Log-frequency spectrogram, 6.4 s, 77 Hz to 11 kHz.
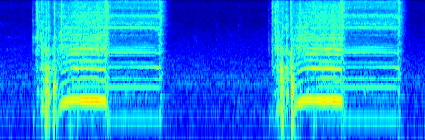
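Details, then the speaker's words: Two Polaroid SX-70 cameras ejecting a single shot from an empty pack, one with the 20,000 RPM replacement motor; two short whirs, each rising quickly to a steady tone for about two seconds, the slower one taking nearly twice as long, clean ejection. "so the one on the left here takes I don't think quite twice as long but nearly twice as long to eject"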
